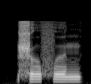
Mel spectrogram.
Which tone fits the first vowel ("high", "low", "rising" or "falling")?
high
